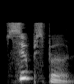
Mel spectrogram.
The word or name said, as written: soupspoon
